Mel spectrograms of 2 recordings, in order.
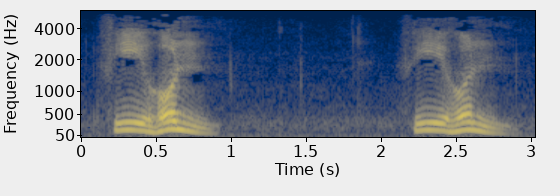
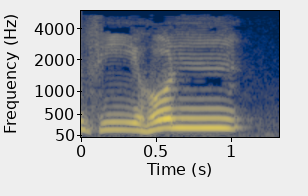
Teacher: لفظ فيهن قرأ يعقوب بضم الهاء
